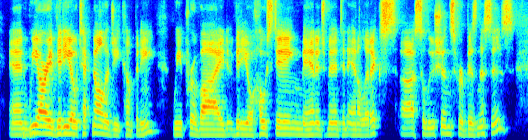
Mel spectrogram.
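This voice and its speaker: With a Canadian accent and an ordinary speaking voice, a man at medium pitch talks at a fairly quick pace with hardly any pauses. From Canada, Toronto area. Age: 40s. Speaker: marketing executive. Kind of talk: podcast interview.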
